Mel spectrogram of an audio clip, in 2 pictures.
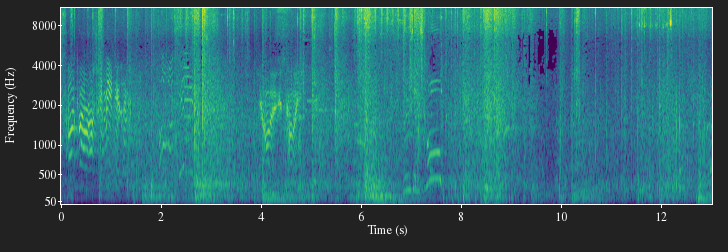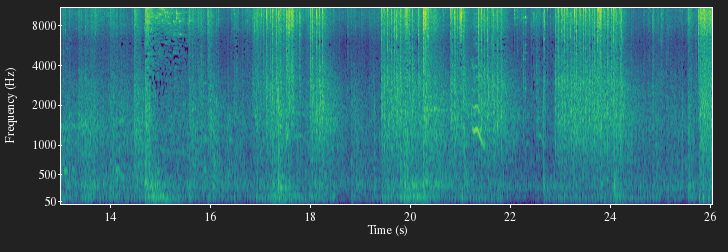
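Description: Gunshots fire rapidly and echo off hard walls.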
